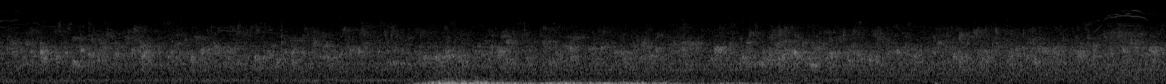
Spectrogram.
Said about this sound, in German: Und dann könnt ihr ein wenig dem Regen zuhören. Und wenn ihr merkt, dass ihr wegdriftet, das freundlich wahrnehmen und mit der Aufmerksamkeit wieder zum unmittelbaren Hören des Regens zurückkommen.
